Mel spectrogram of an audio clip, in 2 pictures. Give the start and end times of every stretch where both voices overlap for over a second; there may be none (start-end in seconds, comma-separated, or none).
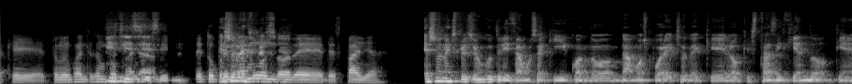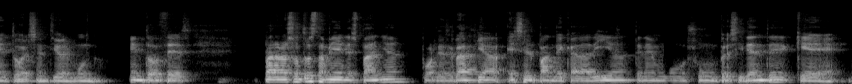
1.0-2.9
